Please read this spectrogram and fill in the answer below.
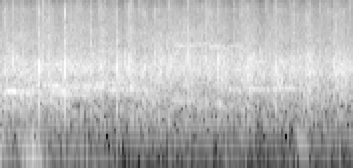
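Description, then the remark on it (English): A live audience at Mayne Stage claps steadily for a few seconds for a featured artist, dense and continuous applause at moderate volume, with no voices standing out. “Our featured artist, …. Let's hear it one more time.”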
